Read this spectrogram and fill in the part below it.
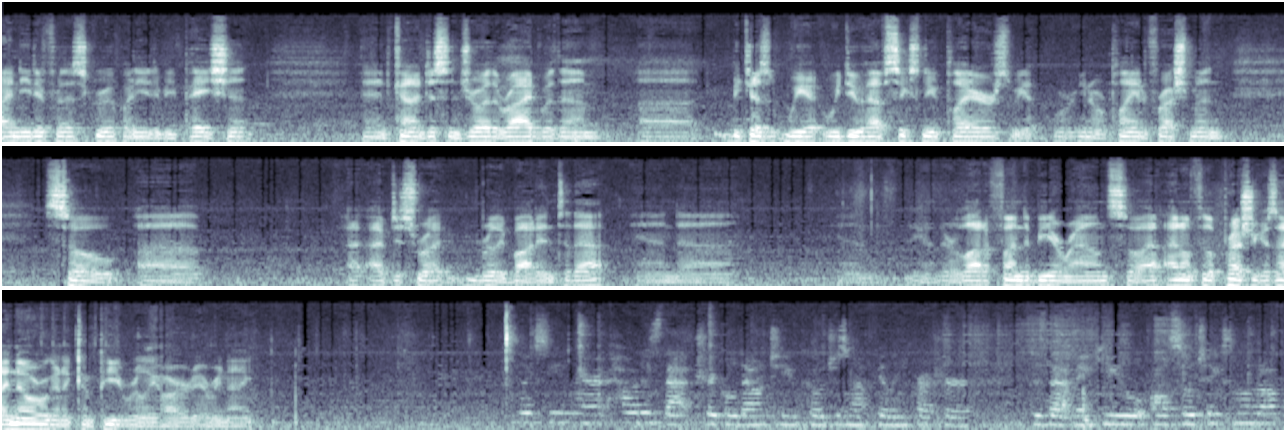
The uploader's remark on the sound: Nebraska NCAA Volleyball Regional Final Press Conference.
